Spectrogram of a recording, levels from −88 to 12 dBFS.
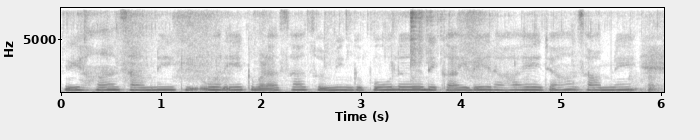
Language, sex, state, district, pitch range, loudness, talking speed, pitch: Hindi, female, Uttar Pradesh, Deoria, 235-255 Hz, -40 LUFS, 160 wpm, 250 Hz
